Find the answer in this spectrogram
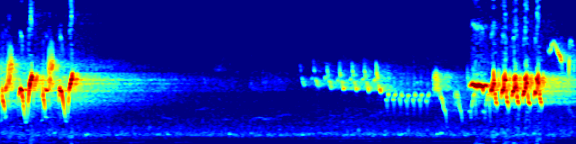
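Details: Redstart singing: short bursts of high, rapid twittering phrases with descending notes near the start, then a long silent gap, followed by a quieter stretch of fast repeated notes and a loud final burst.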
